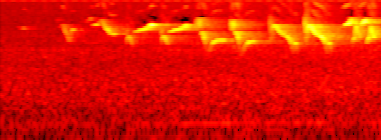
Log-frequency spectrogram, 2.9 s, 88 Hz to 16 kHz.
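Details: High, lively song of a male Indigo Bunting filmed at St. Johns Conservation on May 25, 2022, made of repeated paired downslurred notes that grow louder through the phrase.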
